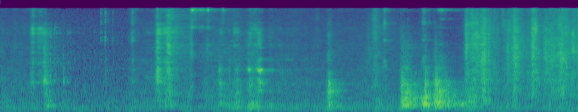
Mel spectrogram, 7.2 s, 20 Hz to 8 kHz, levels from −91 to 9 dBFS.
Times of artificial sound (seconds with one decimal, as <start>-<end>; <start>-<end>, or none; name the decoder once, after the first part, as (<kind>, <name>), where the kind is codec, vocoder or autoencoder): 0.0-0.6 (vocoder, Vocos); 1.6-7.2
